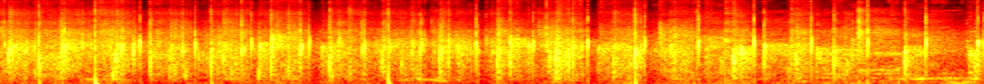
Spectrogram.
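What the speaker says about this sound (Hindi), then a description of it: "ताली बजाइए आप लोग।" Applause from a seated audience at an Asclepius Wellness (AWPL) training session, a dense, loud, continuous patter of many hands clapping that lasts several seconds with no talk over it.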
